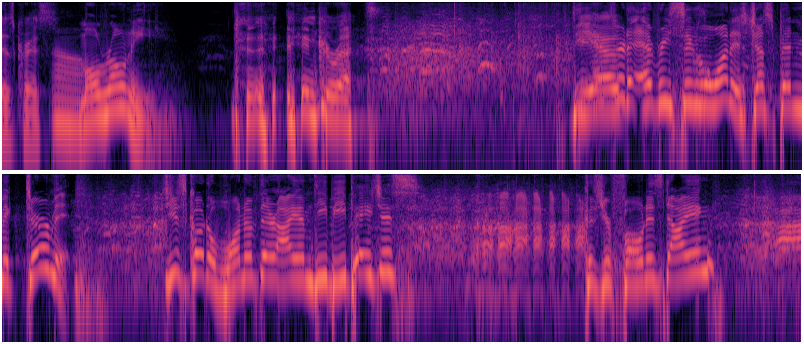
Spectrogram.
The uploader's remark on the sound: Live from the Just For Laughs Fest in Montreal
